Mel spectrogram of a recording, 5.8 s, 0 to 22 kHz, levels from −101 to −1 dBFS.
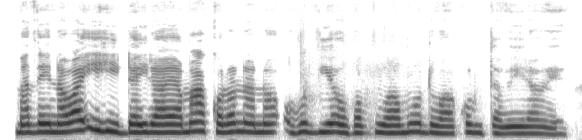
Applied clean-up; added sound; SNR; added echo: neural mask model DeepFilterNet 3.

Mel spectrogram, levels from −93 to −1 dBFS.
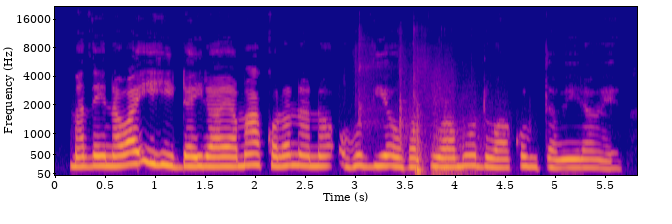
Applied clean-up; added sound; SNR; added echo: neural mask model RNNoise.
